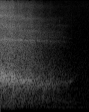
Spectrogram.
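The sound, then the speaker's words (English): A long breathy exhale as people breathe out together during a prayer, a soft airy hiss that starts strong and fades steadily over about a second and a half, with no talk over it. “I want everybody to take a breath. Almost done. Exhale.”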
